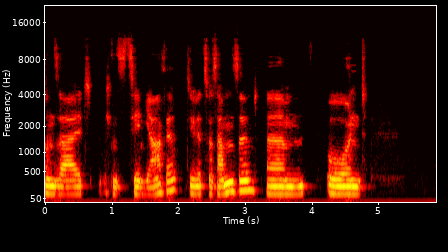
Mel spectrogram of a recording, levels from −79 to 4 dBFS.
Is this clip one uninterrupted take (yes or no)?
no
